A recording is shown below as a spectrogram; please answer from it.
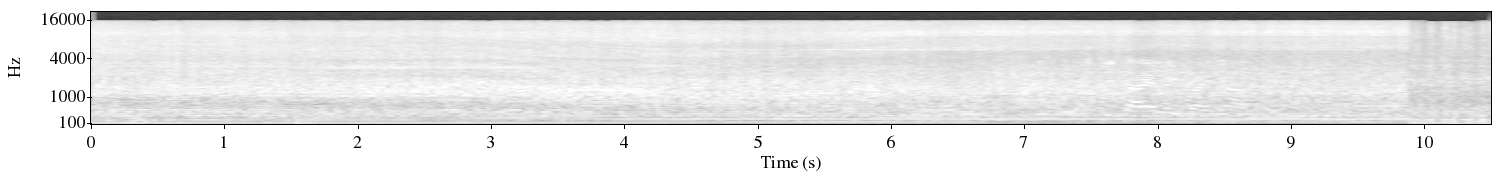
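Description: Powered parachute's engine and pusher propeller running at high RPM during a ground run-up to set the prop pitch, a steady even drone; its note shifts slightly about halfway through. The engine is running smoothly.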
